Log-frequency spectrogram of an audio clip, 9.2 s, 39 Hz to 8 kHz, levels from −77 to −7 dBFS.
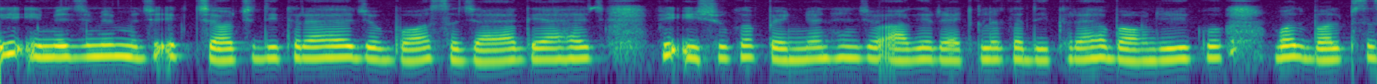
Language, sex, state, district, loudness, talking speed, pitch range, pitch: Hindi, female, Chhattisgarh, Sukma, -16 LUFS, 220 wpm, 185-210 Hz, 195 Hz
